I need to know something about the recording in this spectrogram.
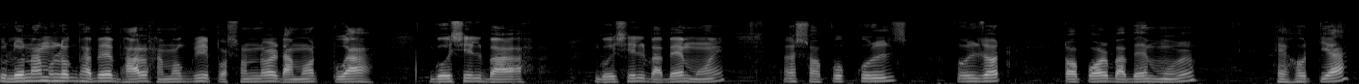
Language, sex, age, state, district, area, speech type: Assamese, male, 18-30, Assam, Sivasagar, rural, read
